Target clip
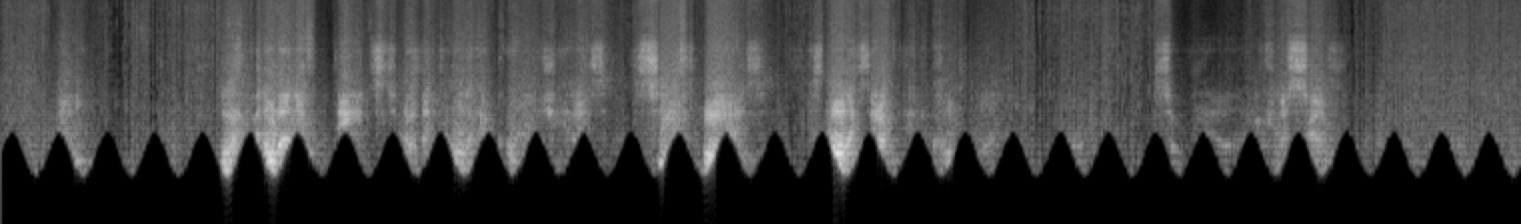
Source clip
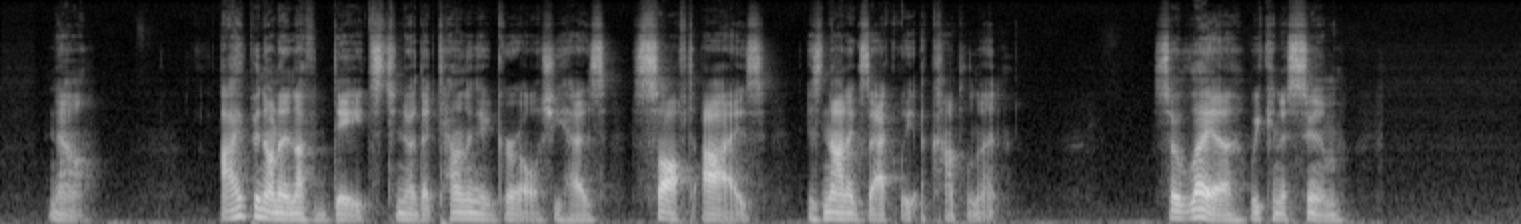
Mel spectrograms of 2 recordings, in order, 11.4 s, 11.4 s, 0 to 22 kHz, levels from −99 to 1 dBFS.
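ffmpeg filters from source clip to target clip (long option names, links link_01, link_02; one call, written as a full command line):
ffmpeg -i in.wav -filter_complex "[0:a]aeval=exprs='val(0)+0.5*0.0631*sgn(val(0))':channel_layout=same,highshelf=frequency=3700:gain=-4.5,aecho=1:1:288:0.112,asettb=1/sr,asplit=3[link_01][link_02][link_03];[link_01]atrim=end=7.234[link_04];[link_02]atrim=start=7.23:end=9.44,asetpts=PTS-STARTPTS,afade=type=in:duration=0.004:curve=qsin,afade=type=out:start_time=2.206:duration=0.004:curve=qsin,acompressor=threshold=-24dB:ratio=10[link_05];[link_03]atrim=start=9.436[link_06];[link_04][link_05]acrossfade=duration=0.004:curve1=hsin:curve2=qsin[link_07];[link_07][link_06]acrossfade=duration=0.004:curve1=qsin:curve2=hsin,agate=range=-33dB:threshold=-16dB:ratio=3:detection=peak,acompressor=mode=upward:threshold=-34dB:ratio=2.5,aecho=1:1:5.3:0.98,afftfilt=real='re*gte(b*sr/1024,940*pow(2000/940,0.5+0.5*sin(2*PI*2.8*pts/sr)))':imag='im*gte(b*sr/1024,940*pow(2000/940,0.5+0.5*sin(2*PI*2.8*pts/sr)))':win_size=1024:overlap=0.75,volume=6.5dB" out.wav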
